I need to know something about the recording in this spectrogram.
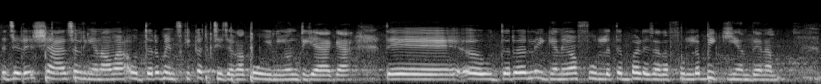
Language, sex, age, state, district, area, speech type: Dogri, female, 18-30, Jammu and Kashmir, Kathua, rural, spontaneous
